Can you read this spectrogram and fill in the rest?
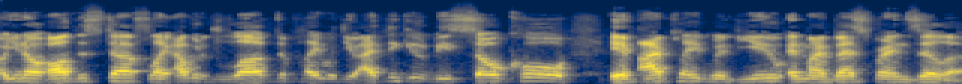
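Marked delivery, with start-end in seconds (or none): none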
